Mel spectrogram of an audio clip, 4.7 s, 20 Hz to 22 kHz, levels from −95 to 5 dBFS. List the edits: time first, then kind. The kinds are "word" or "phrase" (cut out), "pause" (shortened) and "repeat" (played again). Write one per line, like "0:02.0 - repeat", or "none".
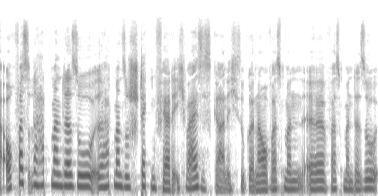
none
